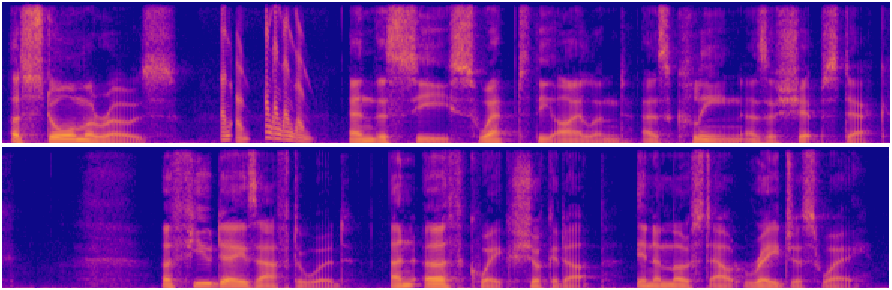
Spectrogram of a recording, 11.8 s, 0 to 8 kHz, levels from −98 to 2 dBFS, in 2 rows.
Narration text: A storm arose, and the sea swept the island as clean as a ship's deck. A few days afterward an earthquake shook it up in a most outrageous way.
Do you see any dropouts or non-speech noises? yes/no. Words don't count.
yes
